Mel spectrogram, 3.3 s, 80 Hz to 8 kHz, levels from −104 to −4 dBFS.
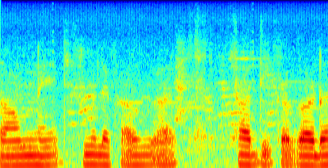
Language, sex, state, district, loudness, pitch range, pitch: Hindi, male, Chhattisgarh, Bilaspur, -18 LUFS, 115-120 Hz, 120 Hz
